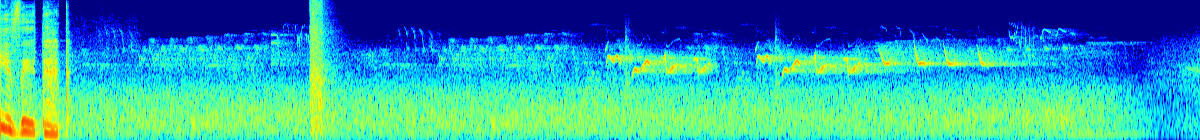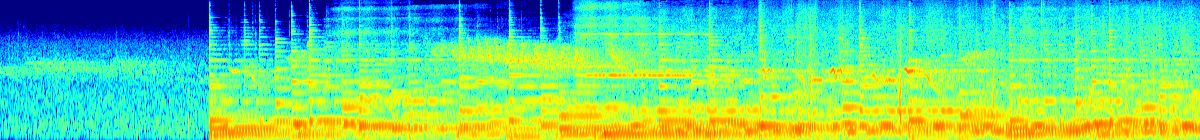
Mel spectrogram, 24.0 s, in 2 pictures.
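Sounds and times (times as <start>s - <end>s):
bird chirping: 0.0s - 24.0s
steady outdoor hiss: 0.0s - 24.0s
sharp snap: 3.1s - 3.4s.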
